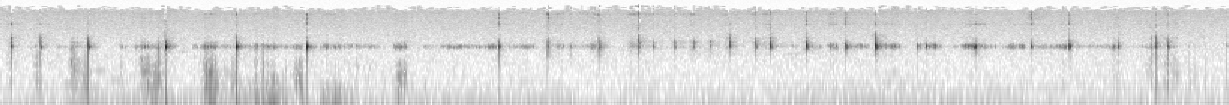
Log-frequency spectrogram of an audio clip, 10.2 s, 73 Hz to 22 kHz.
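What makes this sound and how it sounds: A small, hollow, carved wooden frog guiro is scraped and tapped with a wooden stick. About 22 short, dry, irregular knocks and brief scrapes ring with a bright hollow tone around 1.7 kHz. The rasping bursts come mostly in the first few seconds, then quieter taps.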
